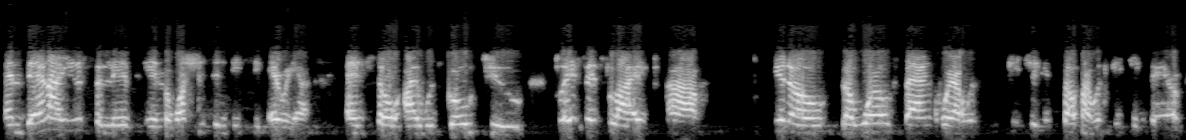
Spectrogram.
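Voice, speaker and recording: A woman from Ghana, telling her story as an animated interview guest, her pitch jumping high often. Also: measured pace, husky, no room sound. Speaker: guest, fitness founder and dance instructor. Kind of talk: casual interview chat. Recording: tinny phone line, dry.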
